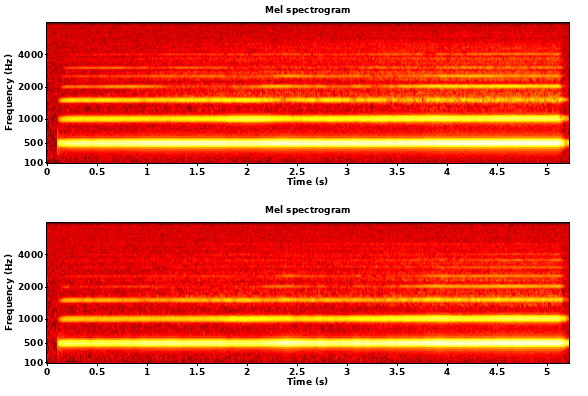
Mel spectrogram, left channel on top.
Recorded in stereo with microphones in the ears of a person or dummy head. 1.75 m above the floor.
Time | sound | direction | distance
0.1 | a flute | 60° left (ahead or behind) | 0.8 m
